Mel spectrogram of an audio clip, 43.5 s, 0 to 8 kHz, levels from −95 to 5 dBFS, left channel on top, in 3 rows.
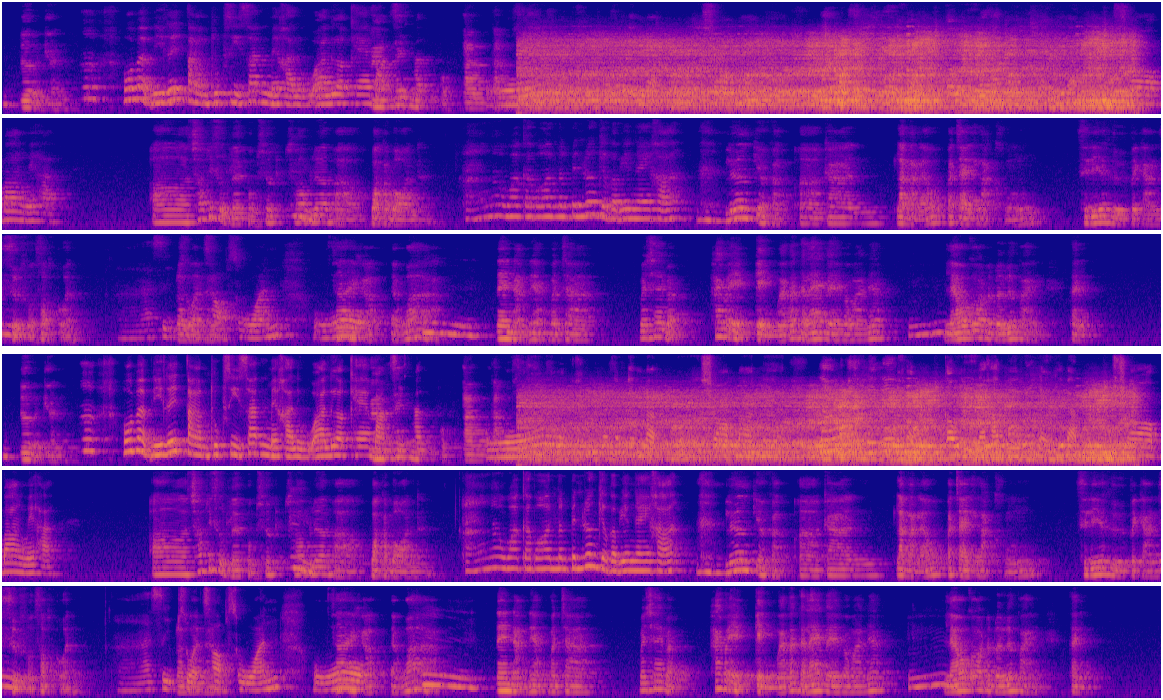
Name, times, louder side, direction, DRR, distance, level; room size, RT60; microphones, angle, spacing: voice 1, 0.2-0.8 4.6-5.2 5.8-8.0 10.7-11.3 16.3-19.8 23.5-27.4 27.9-29.9 30.7-30.8 31.1-31.8 33.1-34.4 35.1-36.3 36.9-37.4 37.8-40.0 40.7-42.5, right 1 dB, 40° right, 1 dB, 0.6 m, -41 dB
voice 2, 1.0-5.3 6.0-13.5 13.9-15.1 18.1-18.4 20.2-23.5 29.0-29.3 30.4-33.5 34.2-34.9 40.3-40.9, right 5 dB, 90° right, 9 dB, 0.4 m, -37 dB
Singing, 6.4-14.2, equal, 5° left, 0.5 m, -29 dB
3.9 x 2.7 x 4.1 m, 0.73 s
head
